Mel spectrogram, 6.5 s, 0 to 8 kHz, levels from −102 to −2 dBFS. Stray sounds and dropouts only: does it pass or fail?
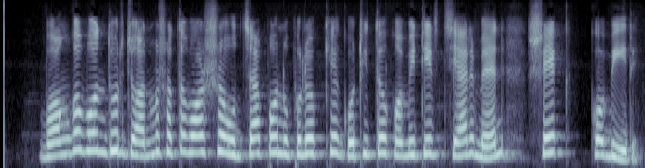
pass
